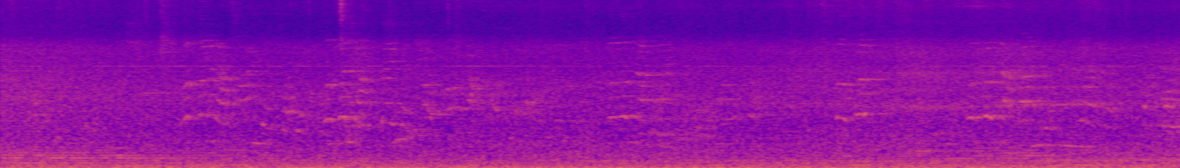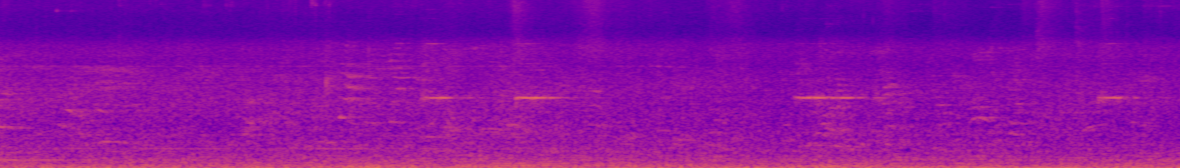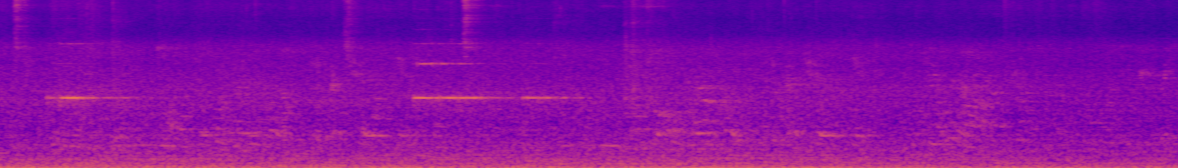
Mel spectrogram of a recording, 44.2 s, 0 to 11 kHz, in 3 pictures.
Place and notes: Jingan Station, Zhonghe Dist., New Taipei City - In Hall MRT station
In Hall MRT station
Sony PCM D50+ Soundman OKM II
New Taipei City, Taiwan, 26 May 2012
